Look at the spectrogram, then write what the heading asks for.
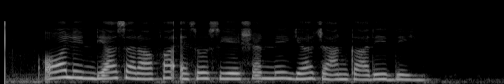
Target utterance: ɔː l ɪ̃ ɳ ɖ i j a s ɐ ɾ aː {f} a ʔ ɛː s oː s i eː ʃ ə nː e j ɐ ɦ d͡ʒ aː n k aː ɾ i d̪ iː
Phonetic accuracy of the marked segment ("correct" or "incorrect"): correct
